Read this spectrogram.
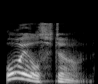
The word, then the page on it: oilstone: British English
